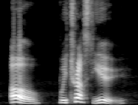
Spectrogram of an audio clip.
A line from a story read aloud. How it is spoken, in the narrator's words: he said firmly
